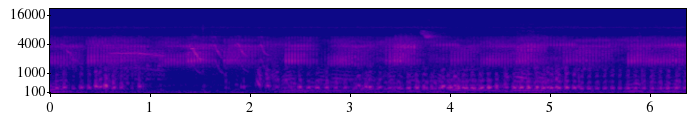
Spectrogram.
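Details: Frog among lotus flowers croaking in fast pulsed rattles repeated through the recording, over a steady high hiss of insects or background noise.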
